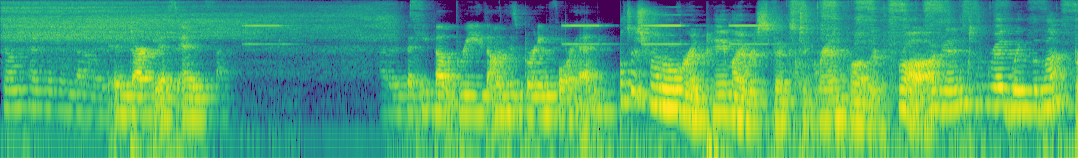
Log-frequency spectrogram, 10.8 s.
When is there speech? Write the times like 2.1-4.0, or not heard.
0.0-2.2, 3.8-10.7.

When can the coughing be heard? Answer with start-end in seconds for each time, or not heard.
not heard.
